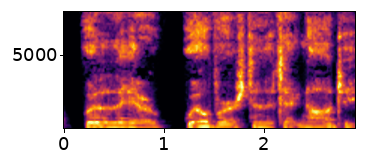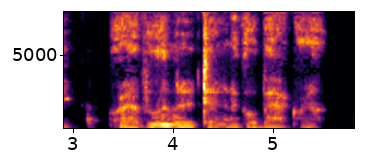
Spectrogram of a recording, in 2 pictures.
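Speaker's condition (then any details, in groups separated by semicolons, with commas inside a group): Parkinson's; age 73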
